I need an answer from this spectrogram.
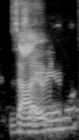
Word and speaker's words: Zerion: How we want to pronounce that? Zerion? Zyrion? Zyrion. Zyrion. For some reason, people want to say it in the weirdest way possible.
